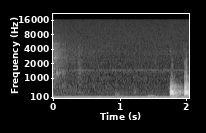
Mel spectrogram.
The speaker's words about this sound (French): On a frappé à la porte.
